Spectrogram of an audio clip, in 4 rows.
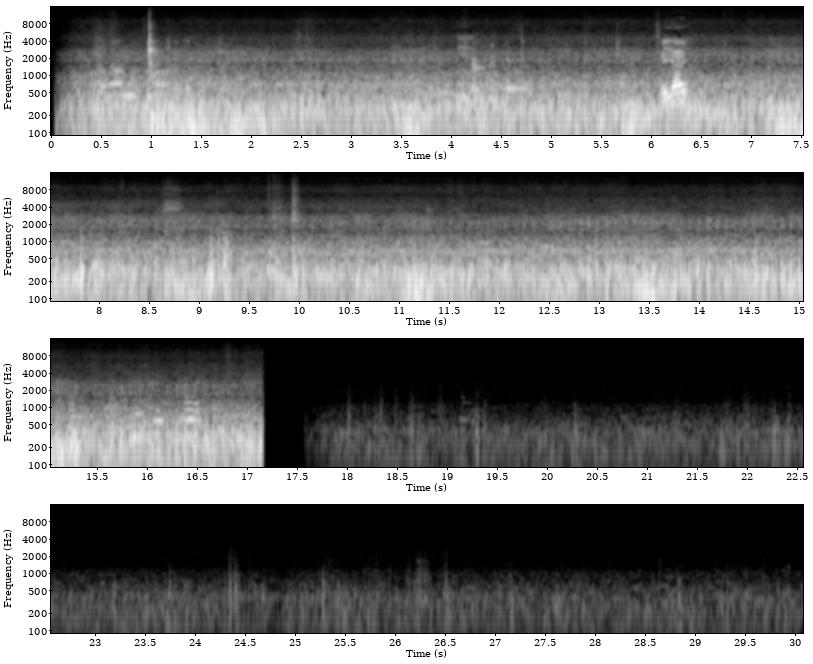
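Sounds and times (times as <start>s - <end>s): boat engine running: 0.1s - 17.2s
water rushing past hull: 0.1s - 17.2s.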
